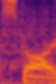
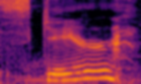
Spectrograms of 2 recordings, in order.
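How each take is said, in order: First: The vowel rhymes with 'car'. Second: The vowel rhymes with 'care'. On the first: The speaker calls it right. "he never once pronounces it correctly, like Scar" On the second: The speaker calls it wrong. "calls him the Scare"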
